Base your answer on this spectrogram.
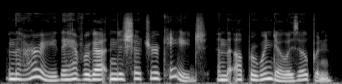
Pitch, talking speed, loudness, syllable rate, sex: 225 Hz, 280 wpm, -15 LUFS, 6.9 syllables/s, female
